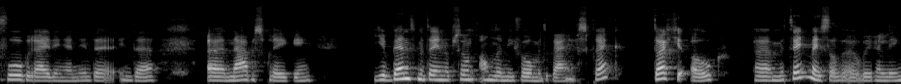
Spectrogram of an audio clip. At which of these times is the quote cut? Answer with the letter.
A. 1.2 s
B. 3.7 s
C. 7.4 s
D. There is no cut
D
